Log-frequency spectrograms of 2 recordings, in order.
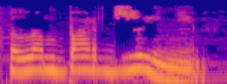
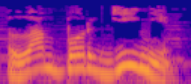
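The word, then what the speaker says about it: Lamborghini: Привык стоять за себя и наверняка не потерпел бы, если его самого или любимой машины кто-то сгоряча назвал «Ламборджини». Тем не менее, российские фанаты суперкаров зачастую говорят именно так, хотя никаких доводов в пользу произношения через «G» нет. Запомним, по правилам итальянского языка «Ламборгини» и только так.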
